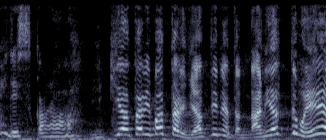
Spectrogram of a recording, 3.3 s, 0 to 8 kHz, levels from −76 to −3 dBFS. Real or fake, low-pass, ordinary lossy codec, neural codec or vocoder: fake; none; none; codec, 16 kHz, 16 kbps, FunCodec, trained on Chinese and English, 50 frames a second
